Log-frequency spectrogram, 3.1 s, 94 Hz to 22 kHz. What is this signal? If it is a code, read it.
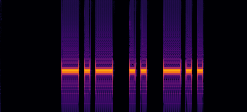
Morse code, heard as a keyed tone, about 17 wpm, 700 Hz. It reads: KID
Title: Sets of 5 Words - New Word Drill - 17wpm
